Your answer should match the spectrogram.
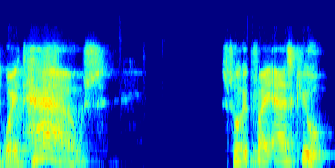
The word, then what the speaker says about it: White House: it can be but when we say White House we stress the first part and this is an actual compound and it means the house of the UN the president of the United States of America in a non-compounded phrase the second word is stress as I said white house so if I ask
